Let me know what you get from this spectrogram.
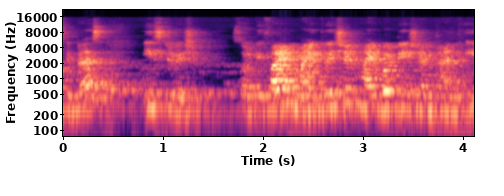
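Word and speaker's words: aestivation: So here A is silent, so estivation, we pronounce it as estivation.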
